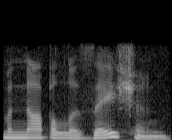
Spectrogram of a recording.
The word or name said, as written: monopolization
